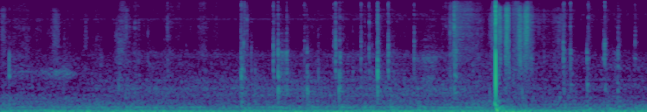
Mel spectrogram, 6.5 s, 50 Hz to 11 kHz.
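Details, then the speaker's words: 2024 Tesla Model 3 Long Range AWD, owned about 1.5 years: light, irregular plastic clicks and ticks from the steering column when the wheel is gripped, over a low cabin hum; owner suspects plastic pieces behind the wheel, possibly worse when hot. "You can hear the kind of steering column like like uh I don't know, rattling around."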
